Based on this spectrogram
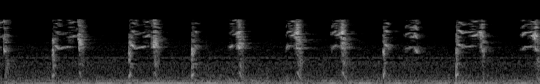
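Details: Female peregrine falcon calling from her nest ledge in Harrisburg, Pennsylvania, on a January 2013 nest cam, perhaps to an unseen male: loud, rapid series of about eleven harsh, chipping notes, some doubled, evenly spread through the clip.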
